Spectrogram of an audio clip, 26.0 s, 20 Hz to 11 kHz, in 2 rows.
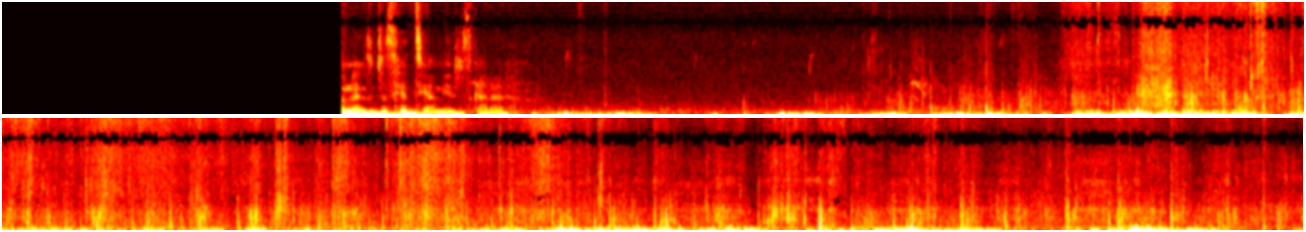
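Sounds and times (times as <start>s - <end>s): footsteps crunching on dirt trail: 8.2s - 26.0s.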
